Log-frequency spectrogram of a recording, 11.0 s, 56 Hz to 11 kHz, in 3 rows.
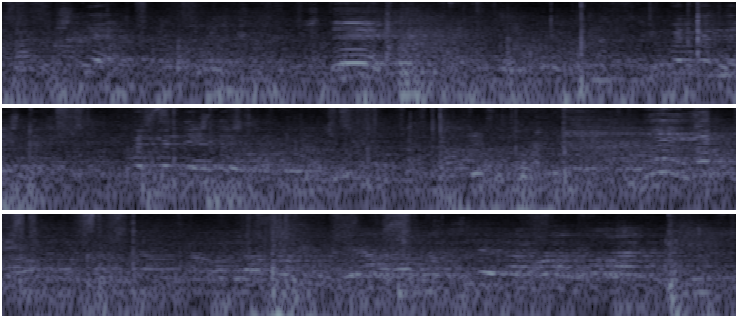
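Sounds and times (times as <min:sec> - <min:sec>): hall hubbub: 0:00.0 - 0:11.0.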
